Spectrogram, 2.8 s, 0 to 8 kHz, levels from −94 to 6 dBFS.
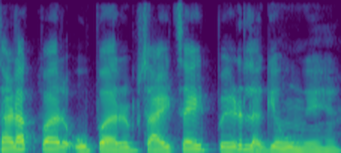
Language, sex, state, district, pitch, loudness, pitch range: Hindi, female, Uttar Pradesh, Muzaffarnagar, 195 Hz, -17 LUFS, 190-210 Hz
